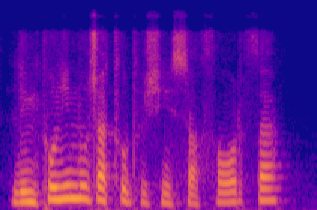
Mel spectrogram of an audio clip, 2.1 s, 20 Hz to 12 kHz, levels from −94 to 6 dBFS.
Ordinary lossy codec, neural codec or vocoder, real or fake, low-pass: Opus, 24 kbps; codec, 16 kHz, 0.3 kbps, FocalCodec; fake; 7.2 kHz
